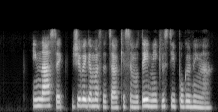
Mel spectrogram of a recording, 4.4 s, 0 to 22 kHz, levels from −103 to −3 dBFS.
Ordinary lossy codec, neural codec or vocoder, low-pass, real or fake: none; codec, 24 kHz, 0.5 kbps, DualCodec; 7.2 kHz; fake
